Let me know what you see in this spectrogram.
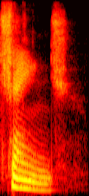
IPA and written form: tʆeɪndʒ (change)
